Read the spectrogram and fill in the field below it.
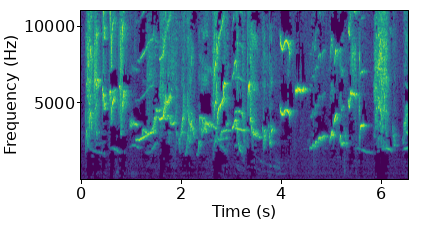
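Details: Caged Oriental magpie-robin singing at a bird song contest held 3 April 2015: a rich, varied run of whistled notes, rising and falling sweeps and harsh buzzy bursts, delivered almost without pause.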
